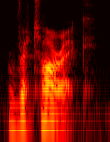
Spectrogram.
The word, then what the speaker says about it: rhetoric: I have a problem with the word, well, the pronunciation of the word rhetoric. I mean, if you ask a question, you don't ask it rhetorically, do you? You ask it rhetorically. The emphasis is on a different syllable.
